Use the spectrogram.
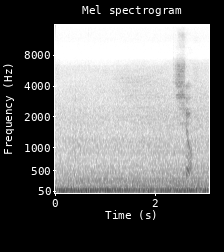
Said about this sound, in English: Taxi's in a hurry. Just going up the oncoming to get past me and the truck in front of me. Not dangerous at all.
